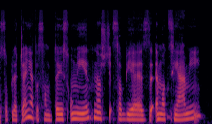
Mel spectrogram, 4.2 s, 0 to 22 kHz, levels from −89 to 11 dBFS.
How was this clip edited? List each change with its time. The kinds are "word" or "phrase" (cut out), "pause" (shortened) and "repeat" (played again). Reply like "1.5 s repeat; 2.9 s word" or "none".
1.0 s word; 2.2 s word

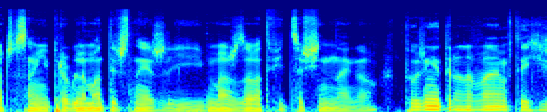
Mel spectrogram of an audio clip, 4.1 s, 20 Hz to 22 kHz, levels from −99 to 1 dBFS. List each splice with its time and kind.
2.9 s pause

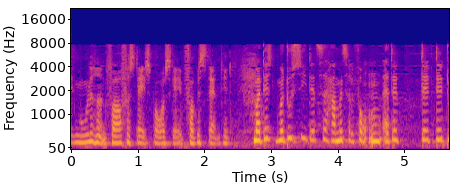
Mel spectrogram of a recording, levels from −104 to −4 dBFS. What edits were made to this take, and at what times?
none

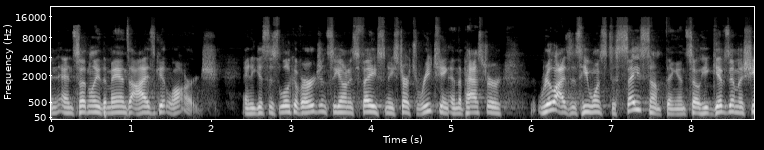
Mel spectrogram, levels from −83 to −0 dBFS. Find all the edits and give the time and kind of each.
5.0 s word

